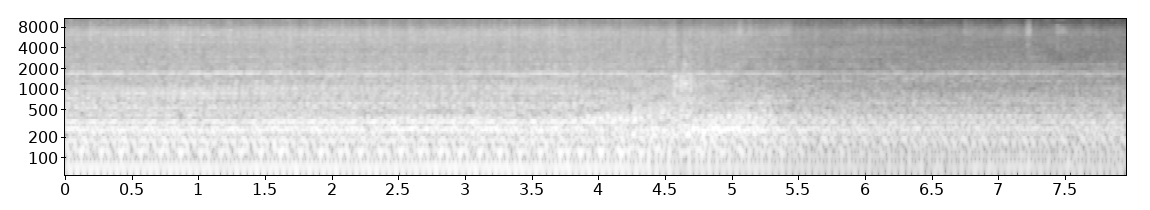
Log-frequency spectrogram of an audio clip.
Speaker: Safety is an issue. I hear exhaust leak.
